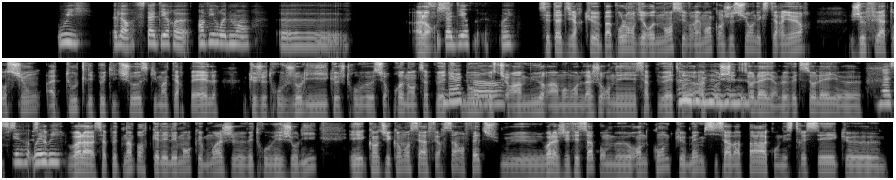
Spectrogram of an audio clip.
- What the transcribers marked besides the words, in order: drawn out: "heu"
- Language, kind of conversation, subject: French, podcast, Qu’est-ce qui te calme le plus quand tu es stressé(e) ?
